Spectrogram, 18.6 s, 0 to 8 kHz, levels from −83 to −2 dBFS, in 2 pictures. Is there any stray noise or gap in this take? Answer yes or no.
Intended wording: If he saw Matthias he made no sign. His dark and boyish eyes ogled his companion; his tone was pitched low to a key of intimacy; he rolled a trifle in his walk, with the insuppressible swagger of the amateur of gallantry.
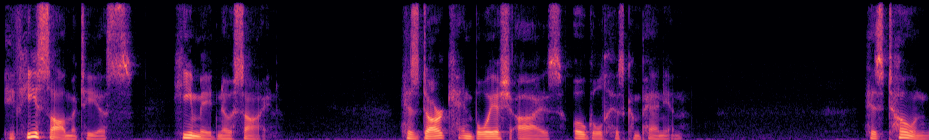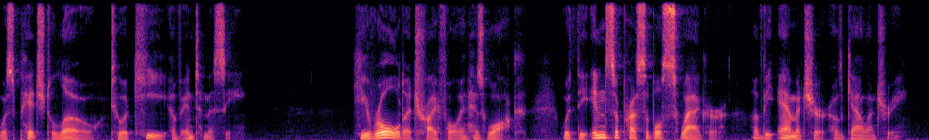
no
